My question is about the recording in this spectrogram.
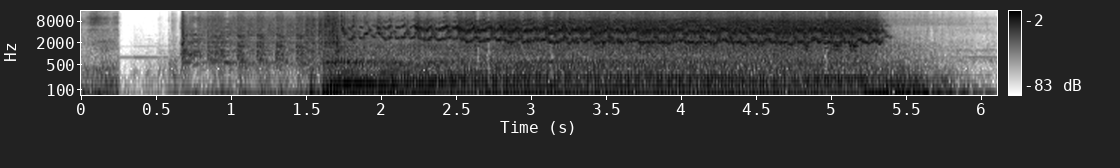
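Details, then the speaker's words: Toyota Corolla, engine cold at startup, power steering reservoir full: engine catches, then a loud high-pitched squeal over idle for several seconds that goes away once warm; failing power steering pump. "uh start up the vehicle and the noise went away so I'm 100% positive that the power steering pump is failing"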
